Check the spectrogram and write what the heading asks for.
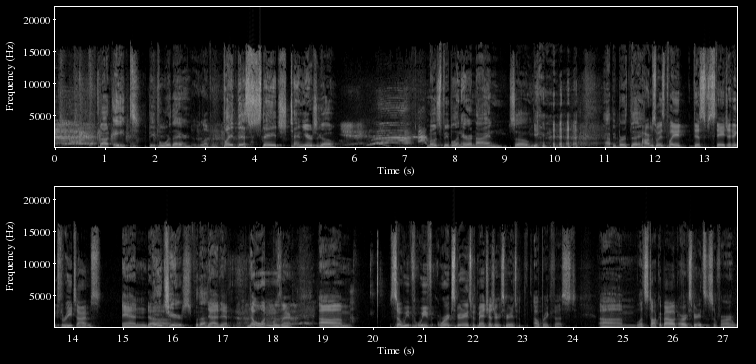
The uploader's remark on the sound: Live at Outbreak Fest (Manchester, UK). To everyone in attendance.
